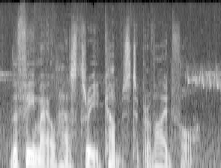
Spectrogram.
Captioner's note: none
